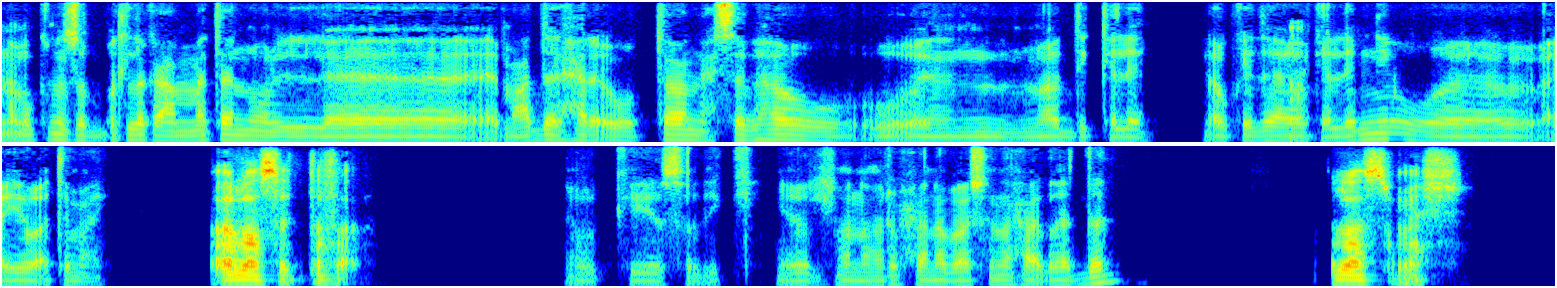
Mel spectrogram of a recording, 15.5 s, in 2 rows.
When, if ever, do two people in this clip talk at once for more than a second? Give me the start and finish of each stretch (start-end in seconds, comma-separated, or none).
none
